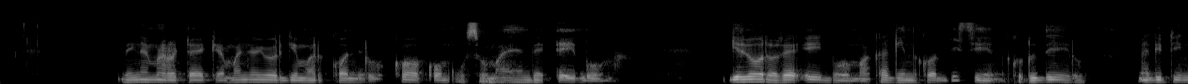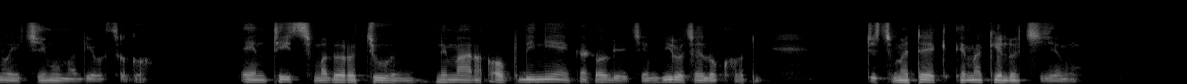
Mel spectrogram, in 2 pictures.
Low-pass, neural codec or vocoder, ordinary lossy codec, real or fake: 7.2 kHz; codec, 16 kHz, 1 kbps, X-Codec, HuBERT features, trained on balanced general audio; none; fake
